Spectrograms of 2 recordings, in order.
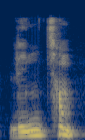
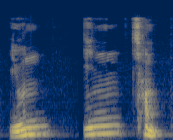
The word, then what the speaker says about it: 윤인첨: 그래서 이제 비늘 린자와 볼첨자이기 때문에 린첨 이렇게 발음은 하지 않겠죠. 그래서 윤인첨 자, 그렇게 이제 발음을 하는데요.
